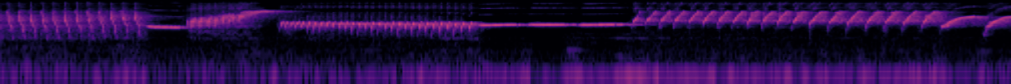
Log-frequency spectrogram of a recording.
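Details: Canary song used as a master recording for training young birds to sing actively and persistently: buzzy high rolls, a rising sweep into a long steady whistled tone, then a fast repeated trill and rising slurred notes.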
